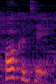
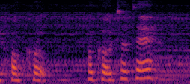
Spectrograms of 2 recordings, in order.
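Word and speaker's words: Hocotate: my family on planet Hokote. Actually, apparently I'm saying it wrong. I hear it's supposed to be Hokotate for the Japanese pronunciation.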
